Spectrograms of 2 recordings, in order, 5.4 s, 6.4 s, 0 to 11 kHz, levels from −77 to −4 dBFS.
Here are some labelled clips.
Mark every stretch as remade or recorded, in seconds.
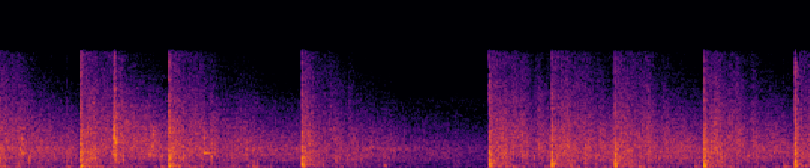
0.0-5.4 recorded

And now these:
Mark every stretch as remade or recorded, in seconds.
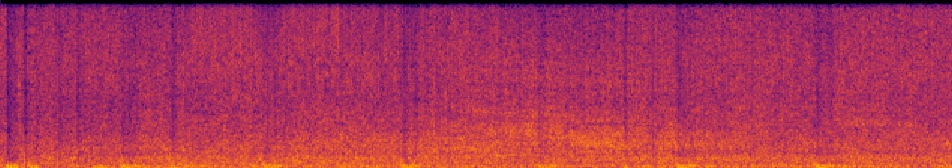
0.0-1.2 recorded; 1.2-2.8 remade; 2.8-6.4 recorded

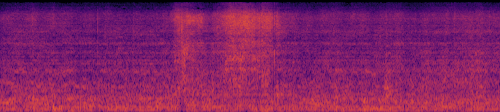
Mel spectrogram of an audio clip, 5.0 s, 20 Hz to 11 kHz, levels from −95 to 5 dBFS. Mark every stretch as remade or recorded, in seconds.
0.0-5.0 remade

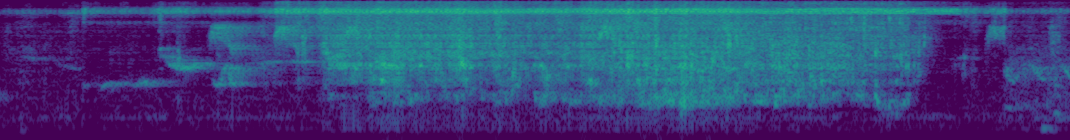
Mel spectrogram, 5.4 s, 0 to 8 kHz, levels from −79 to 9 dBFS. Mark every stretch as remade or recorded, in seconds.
0.0-3.8 remade; 3.8-4.8 recorded; 4.8-5.4 remade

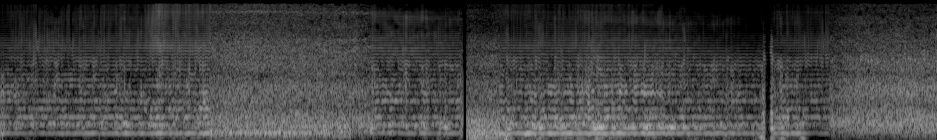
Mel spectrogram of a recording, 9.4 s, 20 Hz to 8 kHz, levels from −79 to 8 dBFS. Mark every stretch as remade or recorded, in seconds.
0.0-2.1 remade; 2.1-3.7 recorded; 3.7-4.6 remade; 4.6-5.0 recorded; 5.0-8.3 remade; 8.3-9.4 recorded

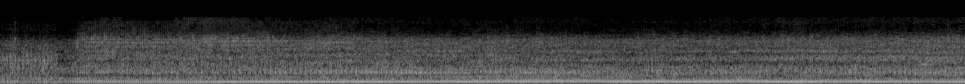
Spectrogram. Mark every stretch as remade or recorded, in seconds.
0.0-9.7 recorded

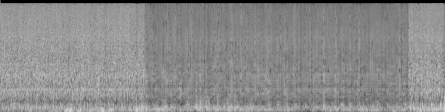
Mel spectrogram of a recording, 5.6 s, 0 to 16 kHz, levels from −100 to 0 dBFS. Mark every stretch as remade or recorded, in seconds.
0.0-1.8 recorded; 1.8-5.1 remade; 5.1-5.6 recorded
